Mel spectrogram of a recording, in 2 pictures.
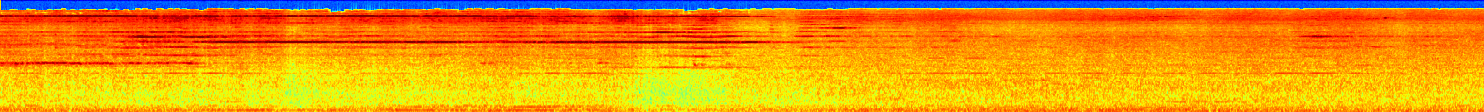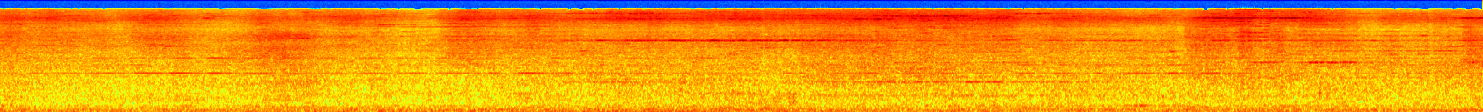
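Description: BNSF double-stack intermodal container train rolling past, its steel wheels making a steady running noise on the rail. High-pitched wheel squeal rings over it through the first several seconds and dies away about eight seconds in, with fainter squeals coming back later.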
